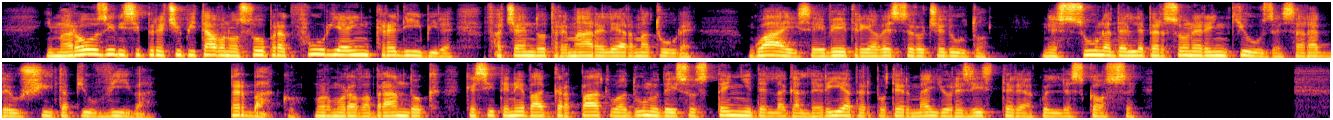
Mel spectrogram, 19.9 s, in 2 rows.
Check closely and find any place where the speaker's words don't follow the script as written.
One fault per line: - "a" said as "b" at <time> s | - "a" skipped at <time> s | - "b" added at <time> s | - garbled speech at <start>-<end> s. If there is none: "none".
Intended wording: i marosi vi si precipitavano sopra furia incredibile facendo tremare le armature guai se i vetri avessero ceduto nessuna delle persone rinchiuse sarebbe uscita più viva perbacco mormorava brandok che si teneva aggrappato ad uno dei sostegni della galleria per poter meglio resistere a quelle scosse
none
